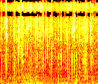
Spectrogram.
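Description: Heavy rain pours steadily during a severe thunderstorm in Canada, a dense, constant hiss of drops close by with no voices.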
